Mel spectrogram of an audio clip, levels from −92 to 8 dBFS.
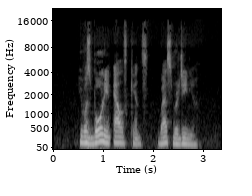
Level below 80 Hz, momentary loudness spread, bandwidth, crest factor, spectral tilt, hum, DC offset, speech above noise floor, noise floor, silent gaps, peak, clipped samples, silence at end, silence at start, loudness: -60 dBFS; 15 LU; 16 kHz; 18 dB; -5.5 dB/octave; none; under 0.1%; 42 dB; -72 dBFS; none; -14 dBFS; under 0.1%; 0.45 s; 0.55 s; -30 LUFS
